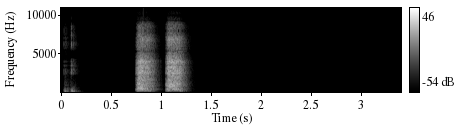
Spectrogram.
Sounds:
Sniff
